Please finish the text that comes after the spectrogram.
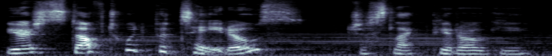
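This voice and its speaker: A woman's voice: medium pitch, very animated, normal speed, music in the background. A young woman with a Polish accent chatting casually with her stream chat while gaming, laughing often and answering comments. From Poland.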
